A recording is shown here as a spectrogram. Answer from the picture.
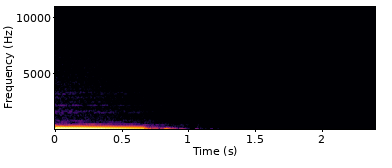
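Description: The last held chord of background music fading out and ending about a second in, then complete silence.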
